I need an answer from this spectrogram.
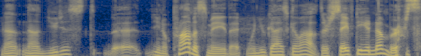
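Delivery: fatherly police officer voice. Retelling a movie scene where a cop scolds kids: imitating a fatherly cop. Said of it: "turns into a, a father figure".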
